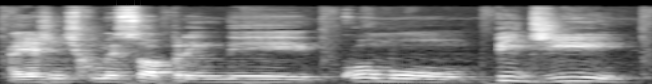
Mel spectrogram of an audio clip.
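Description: A Brazilian man in his twenties telling a self-mocking anecdote in a casual, animated way, full of slang. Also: fairly high pitch, unhurried. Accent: Brazilian Portuguese. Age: 20s. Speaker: vlogger. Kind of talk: casual storytelling. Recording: roomy echo, distant mic, faint music.

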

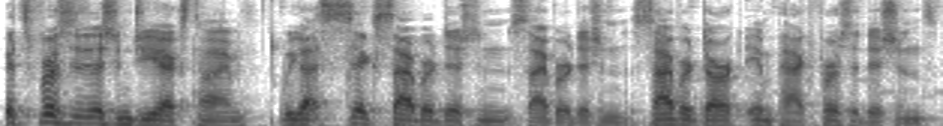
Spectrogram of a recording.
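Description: A young man hosting a casual card pack-opening video, rambling and joking to himself and the cards, with loud bursts of excitement at big pulls. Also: fairly low pitch, normal speed. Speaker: YouTube host opening card packs.

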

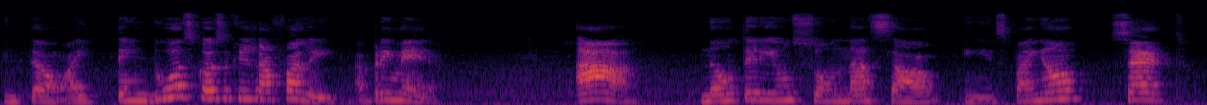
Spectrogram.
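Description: A Colombian woman, a native Spanish speaker, runs a live language class. She talks slowly and patiently, repeating each word so students can copy it. Her voice sits a little higher than most women's. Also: animated, pushed and bright, a little hiss or hum. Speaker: Spanish teacher. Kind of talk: live online language lesson.

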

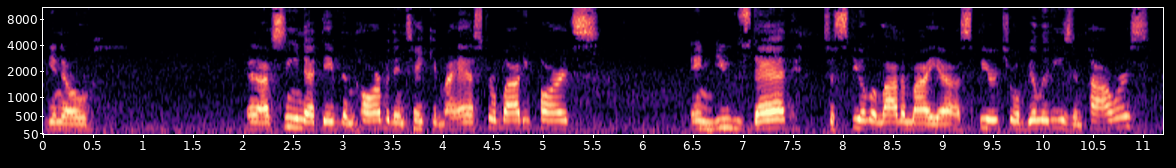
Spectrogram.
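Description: Woman, 40s, halting rambling talk, phone at arm's length, outdoors, faint street noise. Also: lowish voice, steady tone, darkish tone, low-quality recording. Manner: meandering, halting, with frequent fillers and swearing. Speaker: vlogger. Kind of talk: rambling spiritual vlog. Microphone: phone held low at arm's length. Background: faint street noise and passing cars.

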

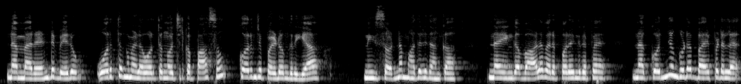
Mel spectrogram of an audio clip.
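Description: A woman's voice: high voice, lightly acted. A woman voicing a young wife and younger sister who speaks sweetly and consolingly in a cartoon family drama. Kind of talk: cartoon voice acting.

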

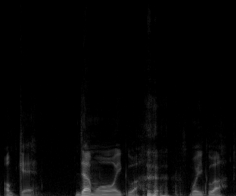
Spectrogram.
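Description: A man with a doing casual game commentary, rough and bossy, scolding and muttering to himself. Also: lowish voice, moderate pace, lo-fi sound. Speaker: game streamer. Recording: game video with loud background music.

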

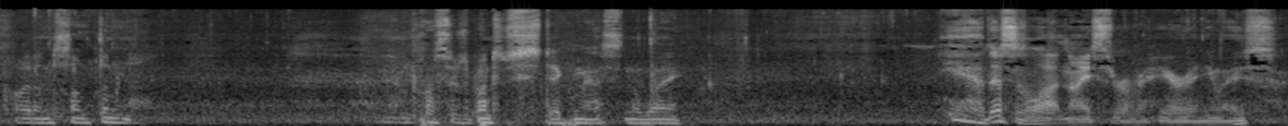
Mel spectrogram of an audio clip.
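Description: A man's voice: mid-range voice, moderate pace, long pauses. Dude in a kayak talking to his camera, kinda rambly, outdoor noise in the back. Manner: relaxed, rambling, with frequent restarts and fillers. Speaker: vlogger. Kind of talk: casual outdoor vlog narration. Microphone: handheld camera.

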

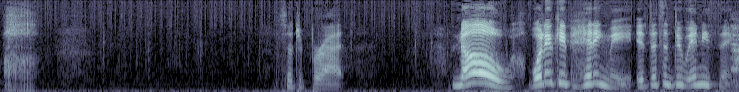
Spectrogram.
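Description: A young woman giving casual, excitable commentary while playing a video game with friends, often yelping and laughing. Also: sits high, takes it slowly, long pauses, background noise. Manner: excitable, frequent yelps and laughs. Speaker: gamer host.

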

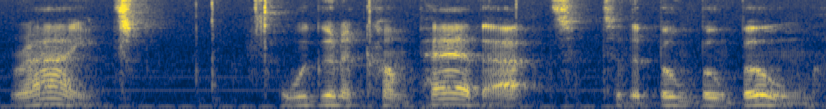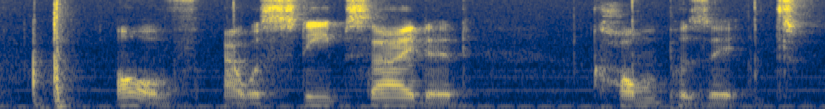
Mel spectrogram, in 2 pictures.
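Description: A man's voice: lowish voice, slow pace, slight background noise. A man teaching a casual geography revision lesson over slides, chatty and jokey with sarcastic asides.

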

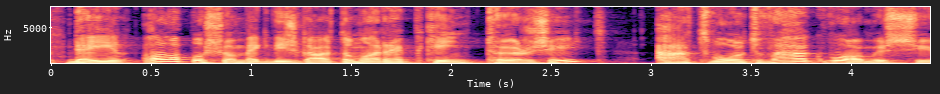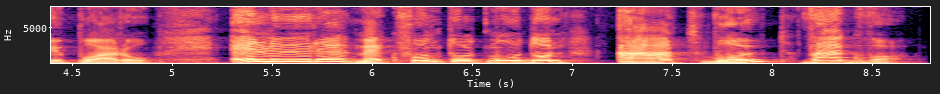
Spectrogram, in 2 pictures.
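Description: Egy férfi által megszólaltatott aggódó amerikai anya. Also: male voice, mid-range voice. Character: anxious American mother, middle-aged woman.

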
